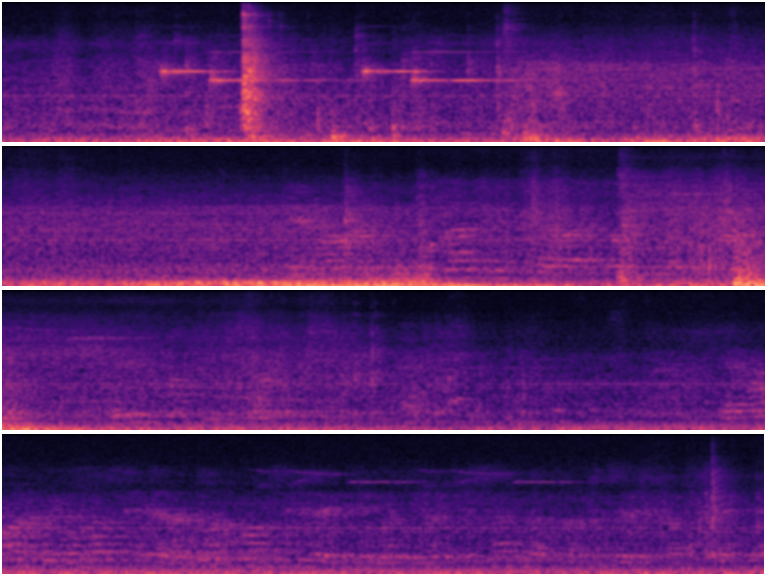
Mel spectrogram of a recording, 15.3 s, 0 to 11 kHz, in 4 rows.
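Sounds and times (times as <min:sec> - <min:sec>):
Tōhoku Main Line local train idling at Fukushima station platform: 0:00.0 - 0:09.7
clunks: 0:00.8 - 0:08.7
voices: 0:03.0 - 0:15.2.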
